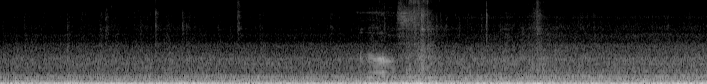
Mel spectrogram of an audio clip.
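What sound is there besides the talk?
road traffic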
